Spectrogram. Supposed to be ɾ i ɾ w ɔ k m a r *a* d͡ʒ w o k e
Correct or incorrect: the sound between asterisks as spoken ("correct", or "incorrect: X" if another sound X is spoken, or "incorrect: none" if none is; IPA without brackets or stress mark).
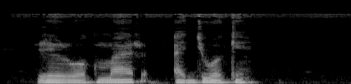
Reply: correct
